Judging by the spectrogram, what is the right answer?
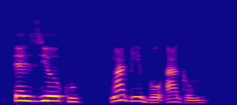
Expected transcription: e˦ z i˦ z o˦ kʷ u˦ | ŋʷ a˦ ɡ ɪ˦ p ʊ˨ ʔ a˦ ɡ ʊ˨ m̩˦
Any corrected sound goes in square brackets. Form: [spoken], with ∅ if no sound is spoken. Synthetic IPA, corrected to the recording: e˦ z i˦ [∅] o˦ kʷ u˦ | ŋʷ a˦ ɡ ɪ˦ [b] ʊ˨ ʔ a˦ ɡ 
